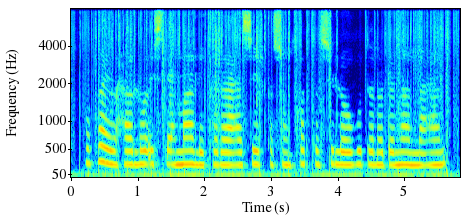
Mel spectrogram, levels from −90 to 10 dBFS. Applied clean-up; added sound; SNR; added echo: none; Fireworks; 15 dB; none.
